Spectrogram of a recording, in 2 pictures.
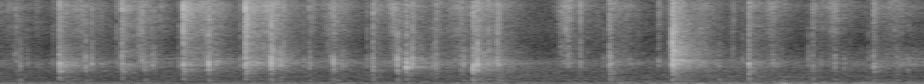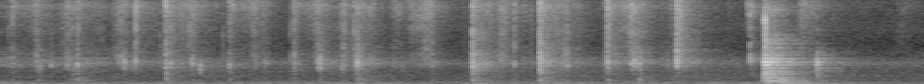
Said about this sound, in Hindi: still I am gonna pull one card for your advice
